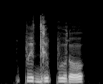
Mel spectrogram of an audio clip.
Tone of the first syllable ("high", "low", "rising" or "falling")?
falling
